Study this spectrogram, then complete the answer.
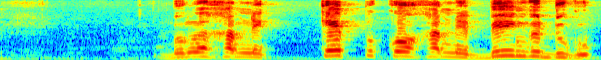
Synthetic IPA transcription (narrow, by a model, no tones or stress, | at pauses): bɐŋɡɐxɐmnɛkɛpːəkɔxɐmnɛbiŋɡəduɡu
